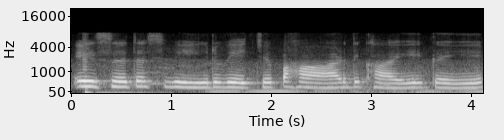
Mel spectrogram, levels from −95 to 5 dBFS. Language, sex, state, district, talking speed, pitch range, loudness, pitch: Punjabi, female, Punjab, Kapurthala, 85 wpm, 185-215 Hz, -15 LUFS, 195 Hz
